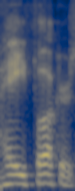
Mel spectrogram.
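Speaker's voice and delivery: ordinary talk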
